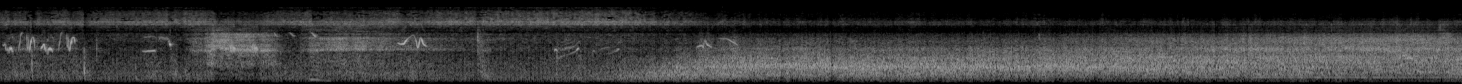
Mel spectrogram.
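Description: A car driving along a road: steady engine and tyre noise builds from about six seconds in as it approaches and passes close by. A few short high chirps come before it.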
